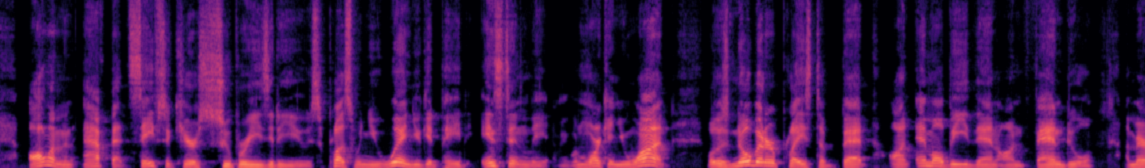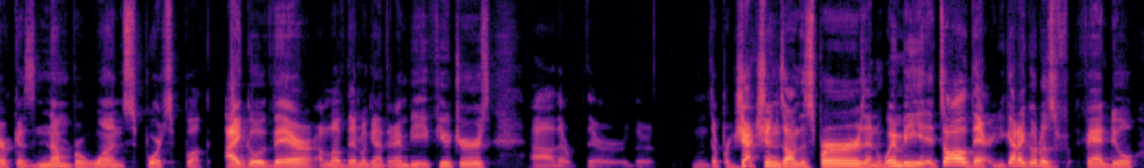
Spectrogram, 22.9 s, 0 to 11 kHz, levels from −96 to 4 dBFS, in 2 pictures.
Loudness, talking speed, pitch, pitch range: -26 LUFS, 190 wpm, 145 Hz, 120-170 Hz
